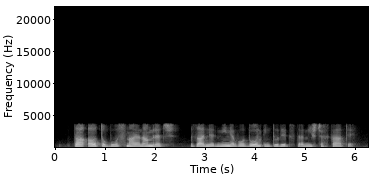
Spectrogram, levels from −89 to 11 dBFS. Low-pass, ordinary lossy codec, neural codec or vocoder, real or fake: 3.6 kHz; none; codec, 16 kHz, 1 kbps, FunCodec, trained on LibriTTS, 50 frames a second; fake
